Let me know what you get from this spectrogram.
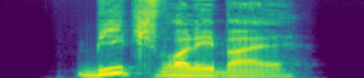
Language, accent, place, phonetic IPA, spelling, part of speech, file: German, Germany, Berlin, [ˈbiːt͡ʃˌvɔlibal], Beachvolleyball, noun, De-Beachvolleyball.ogg
- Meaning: beach volleyball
